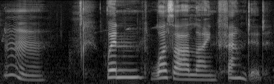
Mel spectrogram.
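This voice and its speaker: A woman with a fairly high, darkish voice speaks very slowly. She's hosting a role-play gaming video, chatting casually as she muses aloud and reads dialogue choices, shifting between commentary and in-character lines.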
